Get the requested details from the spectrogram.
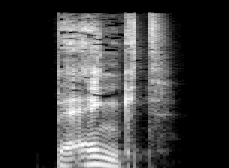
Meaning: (verb) past participle of beengen; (adjective) cramped
- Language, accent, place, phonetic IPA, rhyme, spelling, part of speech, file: German, Germany, Berlin, [bəˈʔɛŋt], -ɛŋt, beengt, adjective / verb, De-beengt.ogg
